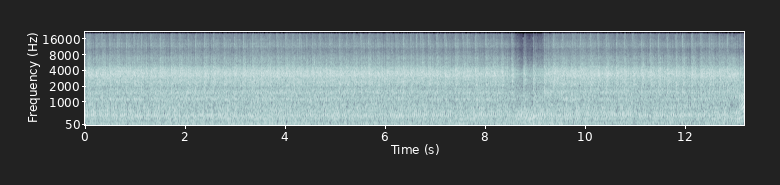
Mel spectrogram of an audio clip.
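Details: SMZ invalid carriage two-stroke (motorized microcar) after long storage, timing reset about 2 mm before TDC: steady, busy buzz running evenly without dropouts; running normally, later stalls as fuel tap vibrates shut.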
